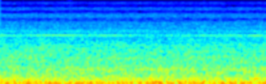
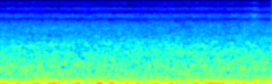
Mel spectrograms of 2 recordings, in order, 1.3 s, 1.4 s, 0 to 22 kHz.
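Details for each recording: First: True T-49F freezer, just brought out of defrost, after a buzzing regular contactor fitted in place of the original relay was replaced: only a low, even compressor hum with no buzz or chatter; running quietly and normally. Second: True T-49F freezer condensing unit, just out of defrost: steady low electrical hum from a regular contactor fitted in place of the original relay, not the fan as suspected; replacing it quieted the unit.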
